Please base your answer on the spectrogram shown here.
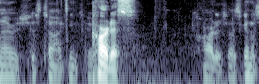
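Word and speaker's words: Kardis: Like TARDIS, but with a car. Okay, or Right. Curtis. It's K-A-R, but otherwise, yes. Okay. Yes. Right, so Cardis.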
